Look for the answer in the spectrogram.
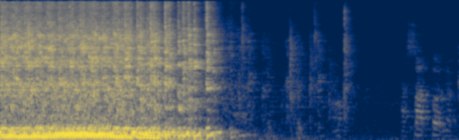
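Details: Toyota Corolla engine just reinstalled and reassembled, after a bad starter ground was found: runs with an even, steady low beat for about two seconds, then goes quiet; running normally after reassembly.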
